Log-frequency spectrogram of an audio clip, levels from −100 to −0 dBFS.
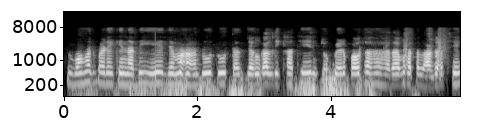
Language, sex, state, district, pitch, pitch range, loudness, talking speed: Chhattisgarhi, female, Chhattisgarh, Jashpur, 215 Hz, 205-225 Hz, -19 LUFS, 170 wpm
